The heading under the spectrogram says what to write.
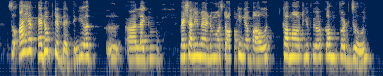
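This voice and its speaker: A woman's high-pitched voice with a Bengali accent and ordinary pitch variation. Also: moderate pace. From Northeast India, Tripura. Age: 50s. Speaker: toxicologist and former professor. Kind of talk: panel talk.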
